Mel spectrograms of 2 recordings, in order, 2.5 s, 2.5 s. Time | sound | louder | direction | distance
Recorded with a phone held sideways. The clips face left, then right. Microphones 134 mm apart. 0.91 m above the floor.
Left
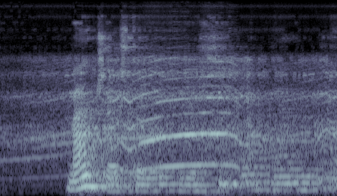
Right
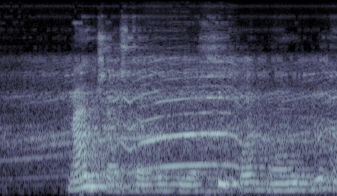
0.5 | a man speaking | left 1 dB | 25° left (ahead or behind) | 1.1 m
